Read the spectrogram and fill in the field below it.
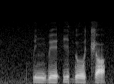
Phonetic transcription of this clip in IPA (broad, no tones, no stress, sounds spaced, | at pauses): k͡p i ŋ ɓ e ʔ i ɗ o t͡ʃ ɒ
